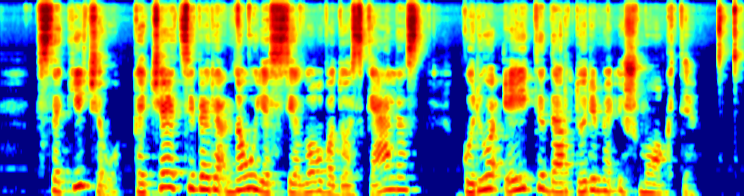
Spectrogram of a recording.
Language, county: Lithuanian, Alytus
